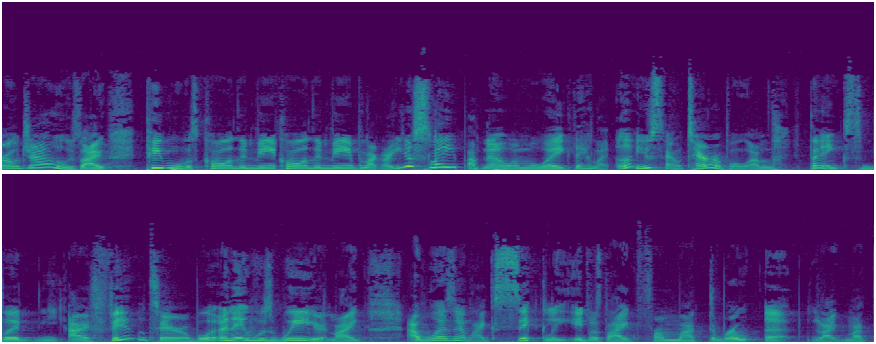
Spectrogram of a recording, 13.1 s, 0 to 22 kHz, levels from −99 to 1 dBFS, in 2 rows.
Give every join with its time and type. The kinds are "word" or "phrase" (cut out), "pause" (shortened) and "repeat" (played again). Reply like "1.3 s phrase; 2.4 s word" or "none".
2.0 s repeat; 3.6 s word; 6.0 s pause; 10.9 s word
